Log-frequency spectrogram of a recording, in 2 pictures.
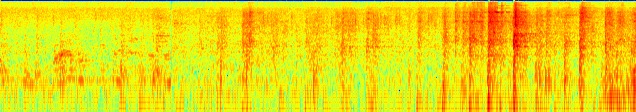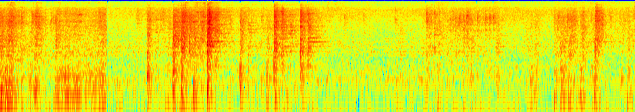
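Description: The Bilaspur Rajdhani Express runs on past Gwalior Junction toward New Delhi, its wheels beating a steady clickety-clack under a continuous rumble, with sharper rail clatters building and fading along the way.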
